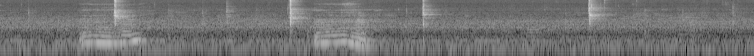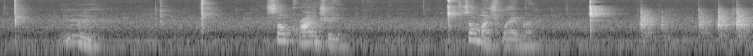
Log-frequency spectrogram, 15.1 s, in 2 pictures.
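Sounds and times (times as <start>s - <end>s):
short voiced hums: 0.8s - 1.6s, 3.0s - 4.0s, 8.1s - 8.7s.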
